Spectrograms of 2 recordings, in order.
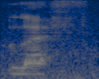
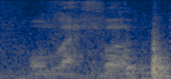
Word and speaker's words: Leffe: This, as you can see, is a Belgian Abbey beer called Leffe or Leffe. People seem to pronounce it either way.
